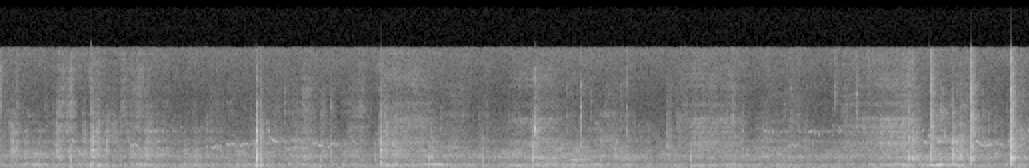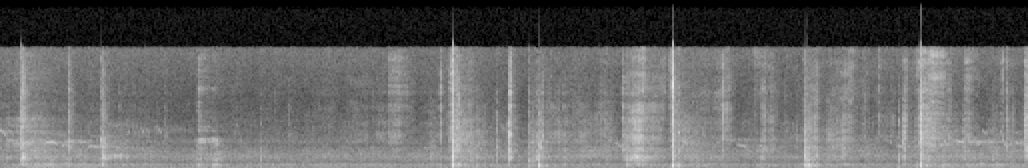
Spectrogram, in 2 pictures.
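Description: A tennis ball is struck back and forth with sharp pops of the rackets.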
